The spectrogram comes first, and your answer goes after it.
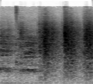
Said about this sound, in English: it is sounding really good from the crowd so far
